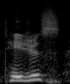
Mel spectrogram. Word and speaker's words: Tejas: My name is Tejas. That is pronounced like advantageous.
